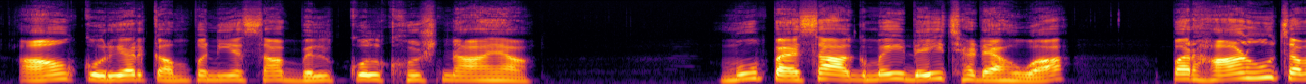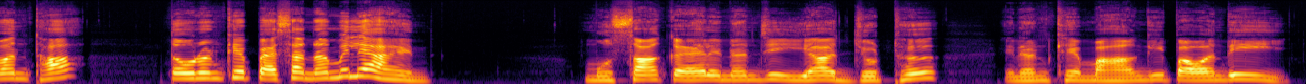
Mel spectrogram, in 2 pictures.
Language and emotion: Sindhi, angry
